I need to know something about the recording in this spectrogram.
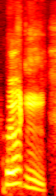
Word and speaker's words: Putin: They're like, "You're saying it wrong," and I'm like, "I am. It's not You know what? Putin. It's Putin."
